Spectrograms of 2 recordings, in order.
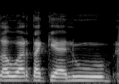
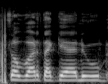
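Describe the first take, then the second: First: Slow, drawn-out gloating; mocking "صورتك" stretched slowly; slow taunt. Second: Said in the usual way. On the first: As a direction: rub it in, word by word.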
